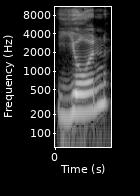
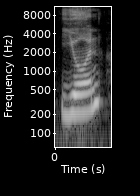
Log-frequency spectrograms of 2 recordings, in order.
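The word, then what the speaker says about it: iyon: You might hear me saying yun yun as if there's no I and that's commonly how it's pronounced.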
